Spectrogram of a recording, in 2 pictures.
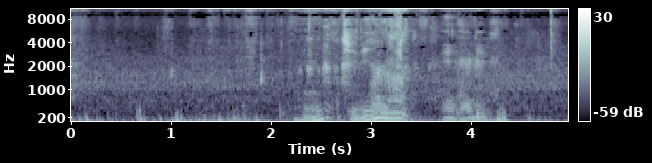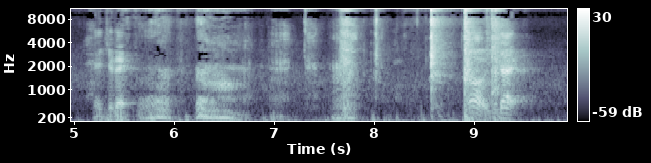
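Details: Female Kooikerhondje puppy Hana, born May 30, 2021, kept indoors in Japan, during morning shuttle run training: high squeaky whines and short growls rise and fall in bursts amid ongoing human speech.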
